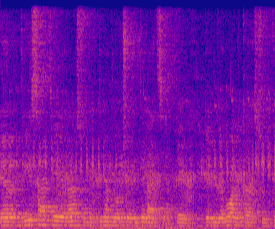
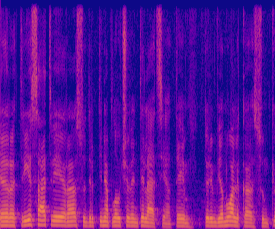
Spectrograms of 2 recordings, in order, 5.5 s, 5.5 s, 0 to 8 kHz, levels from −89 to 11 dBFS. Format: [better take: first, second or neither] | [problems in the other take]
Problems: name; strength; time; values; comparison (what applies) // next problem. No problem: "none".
second | background sound (Bird / Frog); 12 dB below the speech // room echo; dies away in 1.2 s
